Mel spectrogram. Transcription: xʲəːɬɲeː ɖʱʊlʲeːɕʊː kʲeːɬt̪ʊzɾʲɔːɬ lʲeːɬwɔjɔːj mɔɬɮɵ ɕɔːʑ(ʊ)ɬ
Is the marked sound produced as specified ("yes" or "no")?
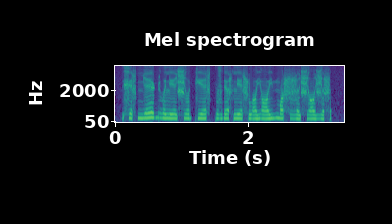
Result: yes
